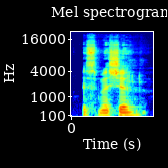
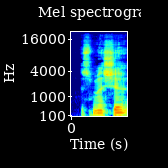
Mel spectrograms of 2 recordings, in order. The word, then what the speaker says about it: is mise: My name is or is Misha is Mmisha in Gillik.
